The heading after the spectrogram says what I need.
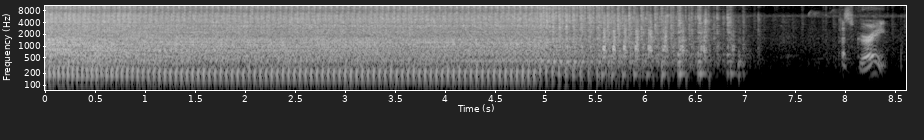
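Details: MTD Craftsman LT1500 riding mower with replacement single-cylinder engine, first run with blades on: smooth, even drone with blades turning, then clean spin-down at shutoff; runs healthy.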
